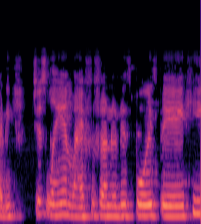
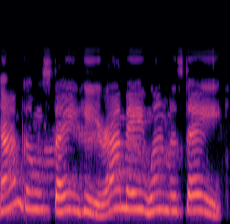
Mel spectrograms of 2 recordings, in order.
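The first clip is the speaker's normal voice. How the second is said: higher, pleading confession; high pleading wife; 6 semitones higher than usual. Retold or imitated. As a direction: plead your mistake up high. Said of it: "And she's like".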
